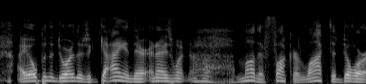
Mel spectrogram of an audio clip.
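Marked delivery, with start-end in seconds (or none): 1.9-3.7 muttering quietly under the breath, lower and quieter. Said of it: "say it to myself under my breath".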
